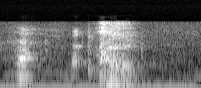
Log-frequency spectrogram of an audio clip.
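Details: A friend with hiccups, who also has a cold and coughs, gives a short voiced catch followed by a brief throaty burst in a small quiet room.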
